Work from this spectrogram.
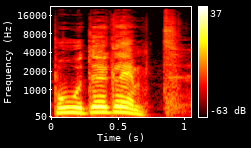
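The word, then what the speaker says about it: Bodø/Glimt: It's pronounced border glimp.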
